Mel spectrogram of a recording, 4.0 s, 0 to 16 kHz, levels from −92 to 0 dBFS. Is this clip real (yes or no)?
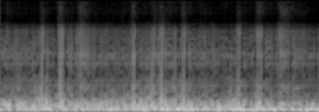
no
